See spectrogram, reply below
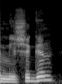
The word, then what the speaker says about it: Мичиган: Мичиган, произносится Мишиган, это 2 полуострова, стиснувшие великие озера с севера и юга.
